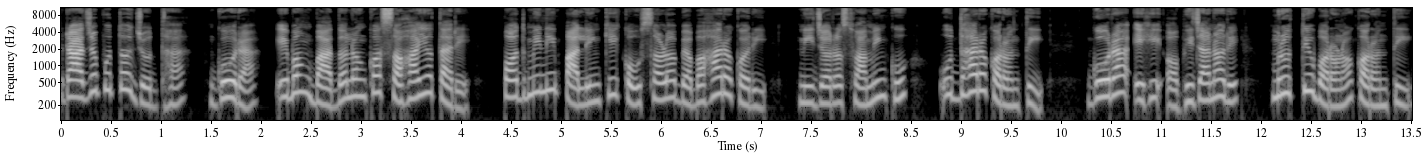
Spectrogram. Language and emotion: Odia, neutral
